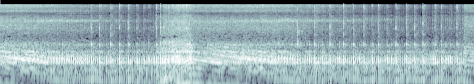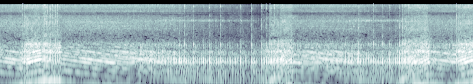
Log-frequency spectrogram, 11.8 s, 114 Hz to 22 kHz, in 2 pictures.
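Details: McCulloch Pro Mac 1010 two-stroke chainsaw that had been smoking badly, test run after a carburetor setting (it was likely running rich): revs up and drops back in uneven sweeps, never settling cleanly; still rough, maybe fixed.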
